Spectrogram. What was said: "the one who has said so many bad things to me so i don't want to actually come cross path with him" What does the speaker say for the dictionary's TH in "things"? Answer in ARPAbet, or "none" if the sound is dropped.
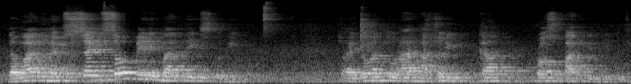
T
